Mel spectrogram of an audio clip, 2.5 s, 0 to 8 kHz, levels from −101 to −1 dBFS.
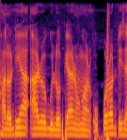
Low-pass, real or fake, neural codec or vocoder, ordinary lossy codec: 7.2 kHz; real; none; none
